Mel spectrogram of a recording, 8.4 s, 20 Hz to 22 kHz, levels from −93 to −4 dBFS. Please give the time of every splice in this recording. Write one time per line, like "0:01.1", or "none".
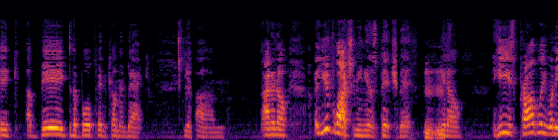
0:01.0
0:02.9
0:05.3
0:05.9
0:07.3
